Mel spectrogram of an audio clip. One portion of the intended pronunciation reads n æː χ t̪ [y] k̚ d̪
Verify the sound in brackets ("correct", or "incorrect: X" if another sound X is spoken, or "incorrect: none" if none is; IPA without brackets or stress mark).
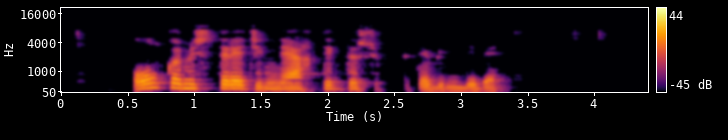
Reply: incorrect: i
